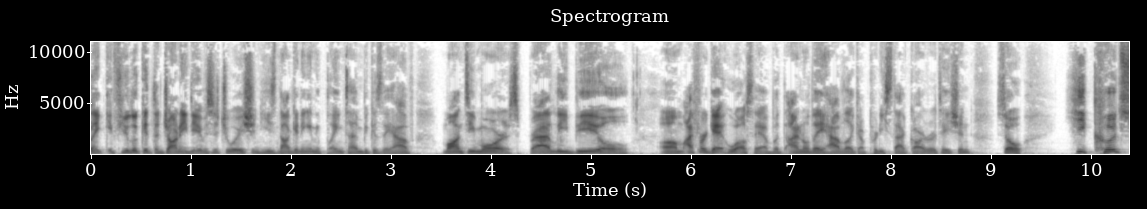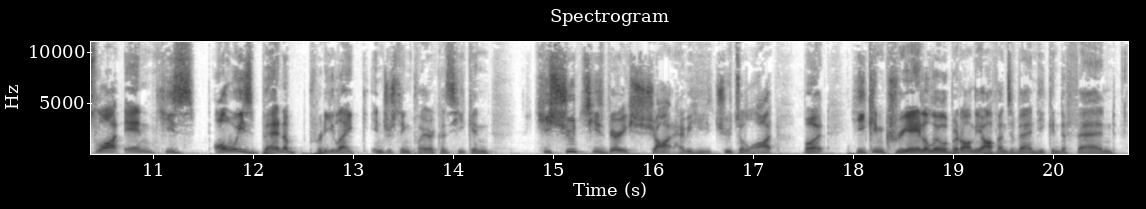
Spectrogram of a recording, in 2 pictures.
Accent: India; moved away; I'm from India.

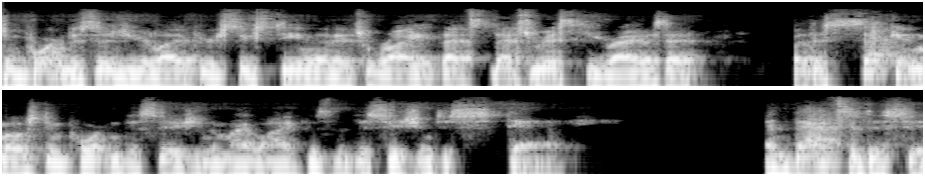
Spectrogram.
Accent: Washington, District of Columbia, United States; I grew up in the Washington, D.C. area

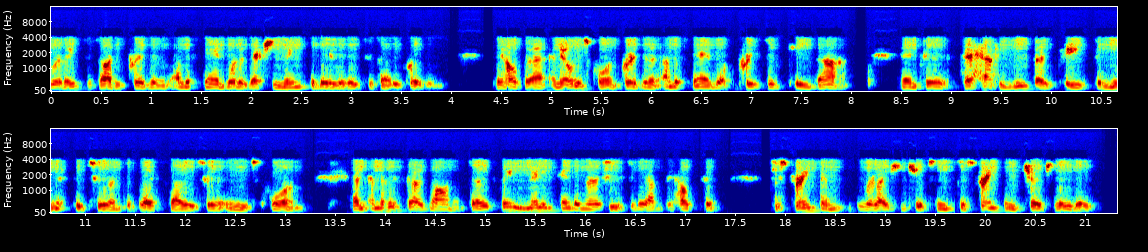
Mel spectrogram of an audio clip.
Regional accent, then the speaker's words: Tasmania, Australia; also born or lived in Melbourne, Australia; now in Kenya; I mentioned that I was from Tasmania originally. I grew up in Tasmania

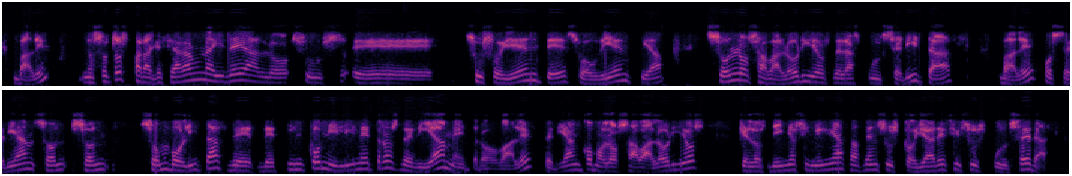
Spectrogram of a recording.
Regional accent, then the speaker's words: Galicia, Spain; y todos tienen razón y ninguno tenemos razón, como buenos gallegos, ¿no?

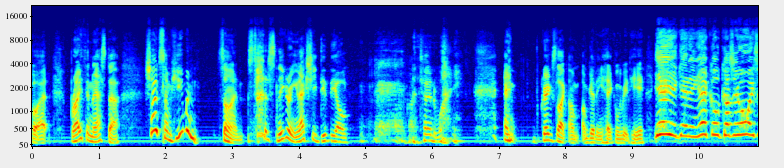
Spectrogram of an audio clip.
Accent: Canberra, Australian Capital Territory, Australia; my hometown

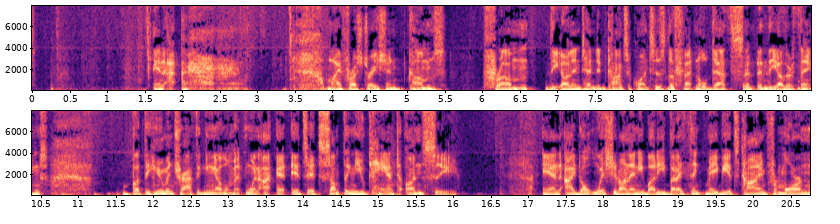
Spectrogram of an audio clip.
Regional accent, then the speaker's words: United States; I'm an American like you are

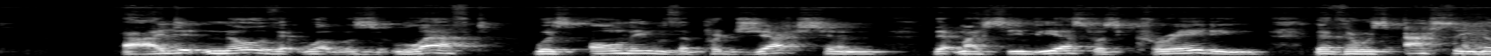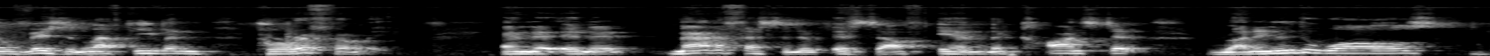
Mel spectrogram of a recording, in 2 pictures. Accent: Texas, United States; I'm a Texan

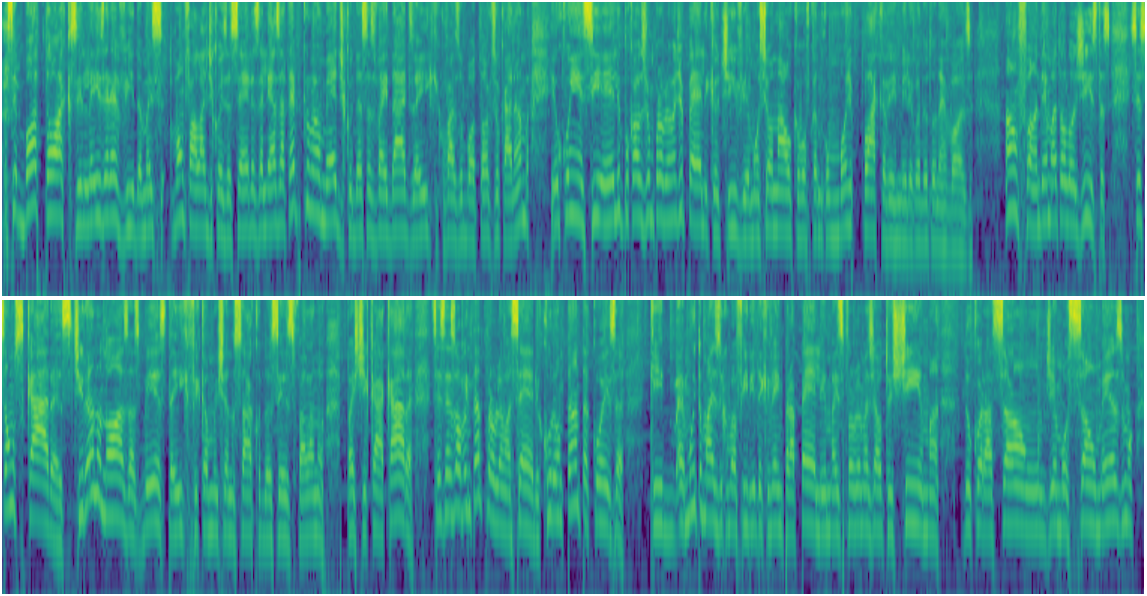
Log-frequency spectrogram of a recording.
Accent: Ribeirão das Neves, Minas Gerais, Brazil; moved away as an adult; now in Birmingham, United Kingdom; originalmente eu sou de Ribeirão das Neves, Minas Gerais.

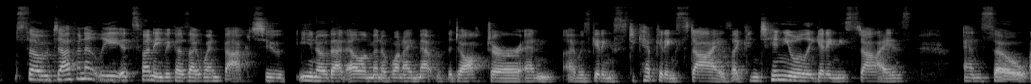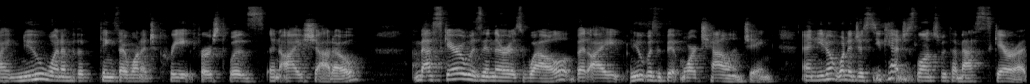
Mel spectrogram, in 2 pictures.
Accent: Salt Lake City, Utah, United States; also born or lived in Park City, Utah / West Hollywood; I grew up in Salt Lake City

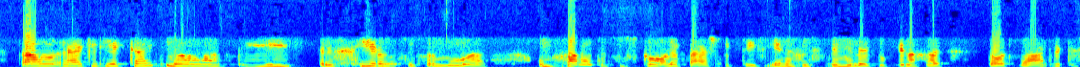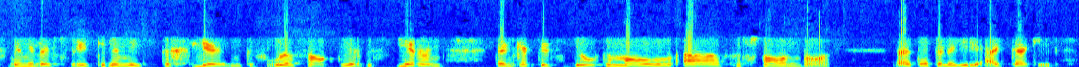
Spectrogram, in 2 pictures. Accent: South Africa; ons as Suid-Afrikaners

